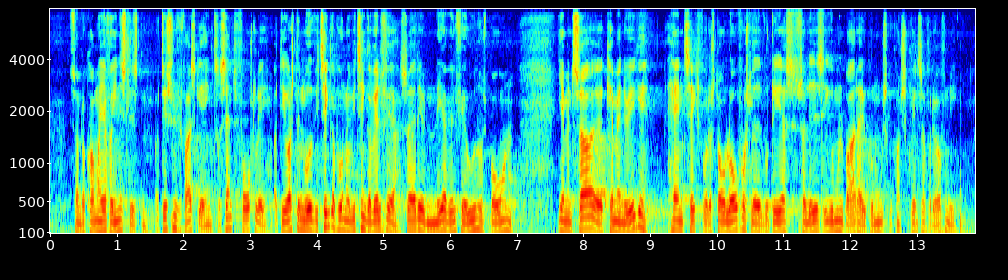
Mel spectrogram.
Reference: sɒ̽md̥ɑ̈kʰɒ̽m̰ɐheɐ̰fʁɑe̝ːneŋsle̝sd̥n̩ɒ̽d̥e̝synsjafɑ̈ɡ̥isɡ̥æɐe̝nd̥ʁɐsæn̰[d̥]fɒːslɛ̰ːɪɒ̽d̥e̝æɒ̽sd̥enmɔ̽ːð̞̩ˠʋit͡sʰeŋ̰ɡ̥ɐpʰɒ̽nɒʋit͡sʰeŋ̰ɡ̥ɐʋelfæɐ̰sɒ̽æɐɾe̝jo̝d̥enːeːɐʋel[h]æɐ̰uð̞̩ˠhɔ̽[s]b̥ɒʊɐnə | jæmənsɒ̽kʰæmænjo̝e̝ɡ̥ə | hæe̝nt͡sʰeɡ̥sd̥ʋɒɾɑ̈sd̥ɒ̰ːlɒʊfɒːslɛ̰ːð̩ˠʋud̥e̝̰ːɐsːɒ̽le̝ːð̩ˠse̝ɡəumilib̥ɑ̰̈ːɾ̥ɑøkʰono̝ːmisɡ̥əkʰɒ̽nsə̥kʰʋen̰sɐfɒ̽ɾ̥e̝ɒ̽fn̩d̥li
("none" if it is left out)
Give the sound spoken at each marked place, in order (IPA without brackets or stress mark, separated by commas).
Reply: d̥, f, s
